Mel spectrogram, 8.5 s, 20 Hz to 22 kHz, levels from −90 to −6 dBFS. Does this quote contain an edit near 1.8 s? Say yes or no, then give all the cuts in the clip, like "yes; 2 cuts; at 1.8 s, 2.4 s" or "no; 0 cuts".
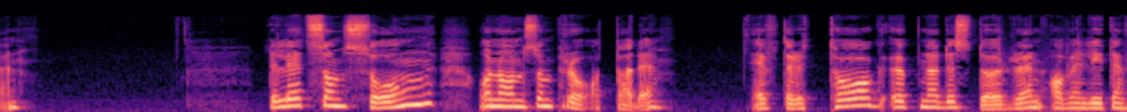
yes; 1 cut; at 1.8 s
